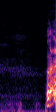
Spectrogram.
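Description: A single sneeze bursts out suddenly near the end, loud and close after a quiet stretch, during a casual podcast conversation.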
